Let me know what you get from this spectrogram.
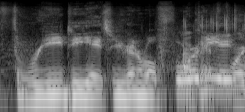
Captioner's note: dice clanking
